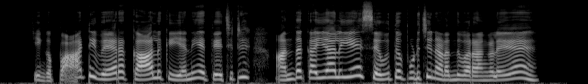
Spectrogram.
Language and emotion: Tamil, disgusted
